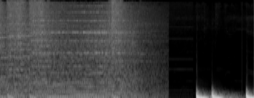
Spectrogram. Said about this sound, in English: Ever listen to your own heart beating? It's amazing.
